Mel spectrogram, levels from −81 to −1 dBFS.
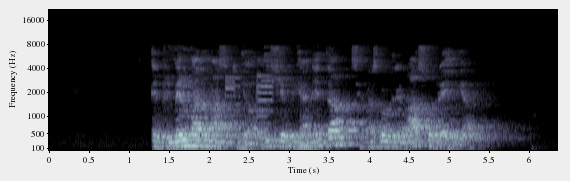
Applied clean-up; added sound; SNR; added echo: none; Electric guitar; 12 dB; reverberation time 1.1 s.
